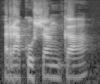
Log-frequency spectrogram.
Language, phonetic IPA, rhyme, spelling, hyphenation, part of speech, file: Czech, [ˈrakuʃaŋka], -aŋka, Rakušanka, Ra‧ku‧šan‧ka, noun, Cs-Rakušanka.ogg
- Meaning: female Austrian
